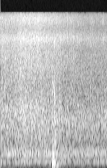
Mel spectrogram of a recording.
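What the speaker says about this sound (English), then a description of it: "Look at all these bees on the lid right here." Honeybees buzzing on a hive lid make a steady, dense drone. There is a soft thump midway through the short stretch, and no voices.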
